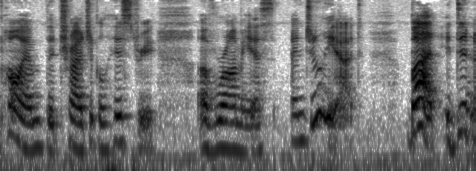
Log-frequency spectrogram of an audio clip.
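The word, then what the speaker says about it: Romeus: ramius and juliet and i'm saying ramius it's not a mistake i often make pronunciation mistakes i'm very guilty but this is not one of them because shakespeare while a genius was not able to write romeo and juliet when he was only one year old yes because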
